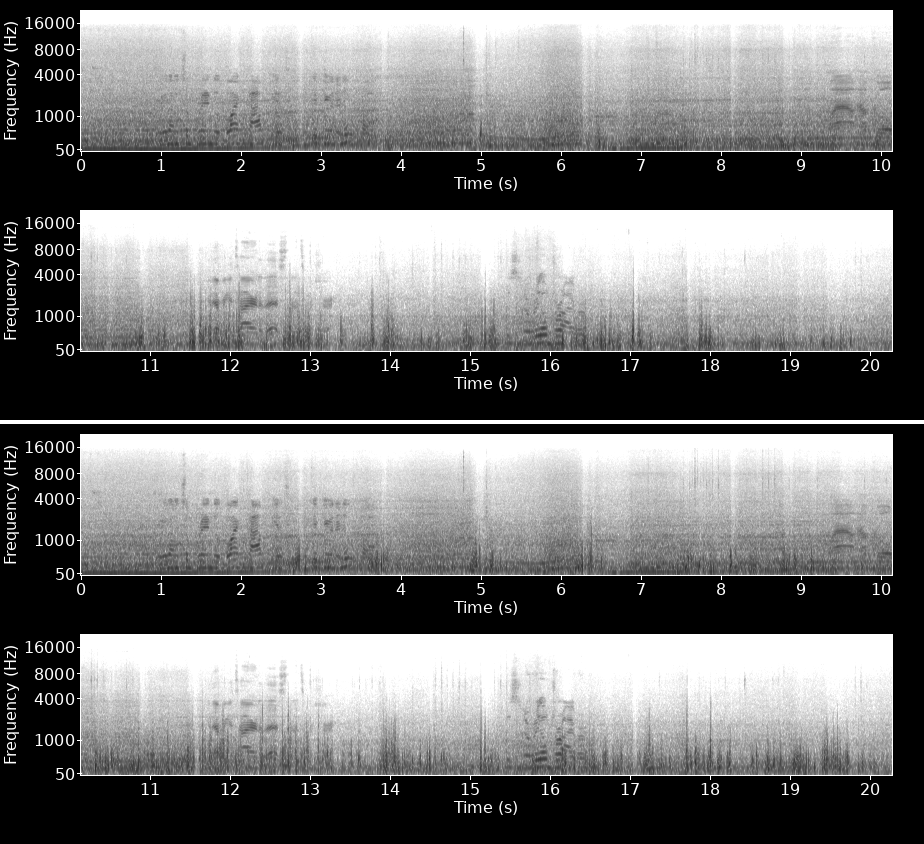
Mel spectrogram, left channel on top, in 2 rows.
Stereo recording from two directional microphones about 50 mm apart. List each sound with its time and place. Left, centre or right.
1.0 s speech: right
4.3 s vehicle: right
15.8 s a sound: right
